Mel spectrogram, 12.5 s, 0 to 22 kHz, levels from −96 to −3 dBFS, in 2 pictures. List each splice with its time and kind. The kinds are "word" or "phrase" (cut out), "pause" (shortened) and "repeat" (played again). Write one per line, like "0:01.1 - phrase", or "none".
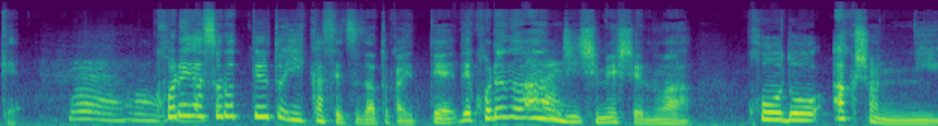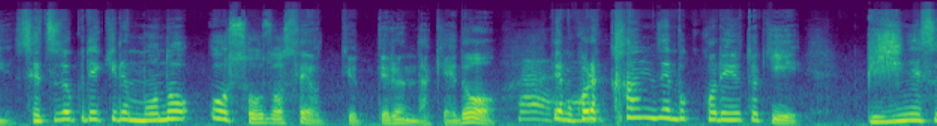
none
